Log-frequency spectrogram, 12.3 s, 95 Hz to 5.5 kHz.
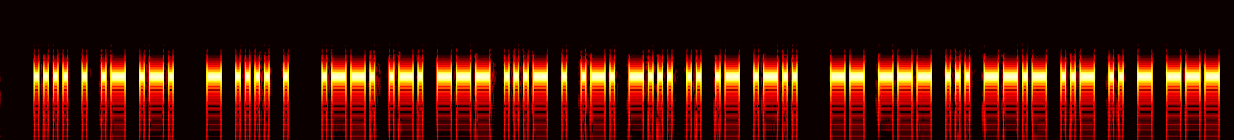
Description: Morse code, heard as a keyed tone, about 25 wpm, 600 Hz. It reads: HEAR THE PROVERBIAL MOSQUITO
